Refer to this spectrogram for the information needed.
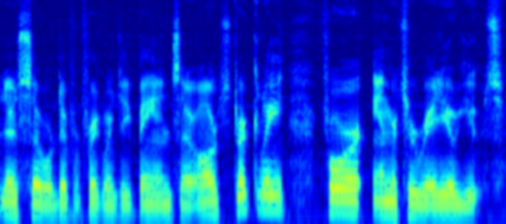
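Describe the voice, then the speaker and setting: A man giving a rambling, casual explanation to viewers, halting and repeating himself as he goes. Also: medium pitch, clear, resonant tone, no echo. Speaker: vlogger.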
